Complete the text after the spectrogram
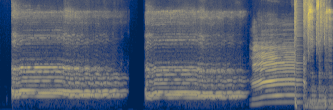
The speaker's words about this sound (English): I love the lady singing there at the beginning too. When I first heard that singing, it sounded like they were saying "moo." So I ran with it.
